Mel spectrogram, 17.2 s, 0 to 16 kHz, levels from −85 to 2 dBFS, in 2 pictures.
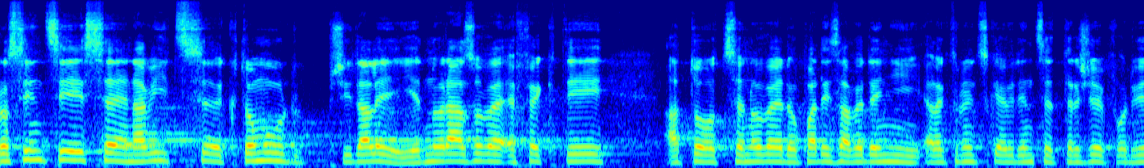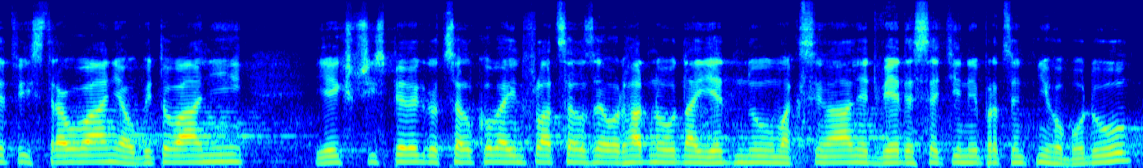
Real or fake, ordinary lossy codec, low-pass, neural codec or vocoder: real; Opus, 24 kbps; 14.4 kHz; none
